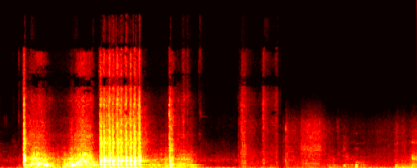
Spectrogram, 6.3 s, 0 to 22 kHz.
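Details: 32-year-old Cadillac Fleetwood Brougham with a 5.7L V8, cranked on a temporary battery. Short, labored cranking bursts with fast uneven pulses die away without catching. Owner first suspected the battery, but the starter proved faulty, bodged with glue by a previous owner.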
